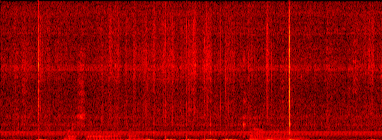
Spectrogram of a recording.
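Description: A young man speaks quietly close to a microphone.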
